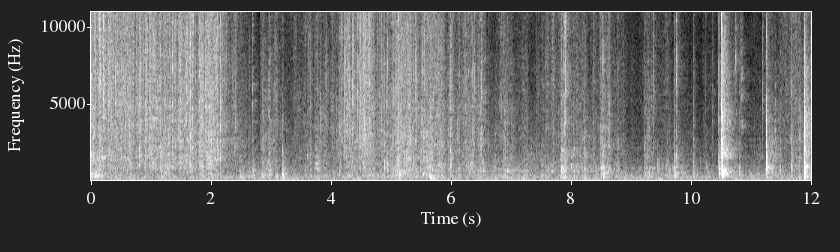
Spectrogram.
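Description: Pancakes frying in a nonstick pan with a faint crackling sizzle and scattered small clicks, after a louder rustling in the first couple of seconds. Two sharp knocks near the end as the spatula strikes the pan.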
